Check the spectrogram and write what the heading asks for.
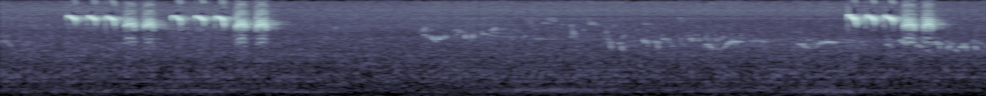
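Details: Eurasian blue tit singing: bursts of high, thin repeated notes, a short trill of five to eight quick notes, then a pause of several seconds with faint lower calls from other birds before another quick run of notes.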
